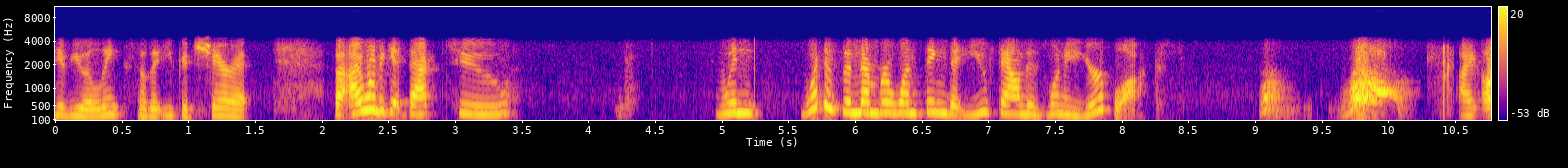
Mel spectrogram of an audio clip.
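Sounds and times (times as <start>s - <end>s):
speech: 0.0s - 3.5s, 5.0s - 8.4s, 9.0s - 10.7s
dog barking: 9.0s - 10.7s.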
